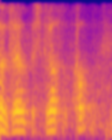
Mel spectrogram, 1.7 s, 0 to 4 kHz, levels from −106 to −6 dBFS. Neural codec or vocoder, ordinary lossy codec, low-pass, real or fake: codec, 16 kHz in and 24 kHz out, 0.8 kbps, FocalCodec, streaming, 65536 codes; none; 3.6 kHz; fake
